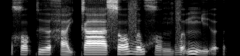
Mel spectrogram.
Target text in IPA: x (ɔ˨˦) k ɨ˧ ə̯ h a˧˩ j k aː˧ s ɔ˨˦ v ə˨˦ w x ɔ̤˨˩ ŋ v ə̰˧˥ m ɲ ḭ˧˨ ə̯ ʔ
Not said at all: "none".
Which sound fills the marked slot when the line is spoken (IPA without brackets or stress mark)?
ɔ˨˦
